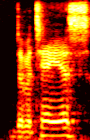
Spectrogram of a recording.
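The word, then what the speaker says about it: DeMatteis: and plotting jam uh the matteus i believe is how you say it was actually did the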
